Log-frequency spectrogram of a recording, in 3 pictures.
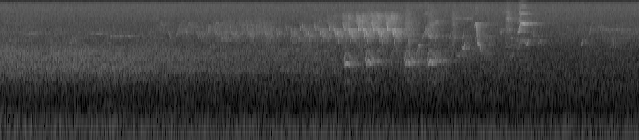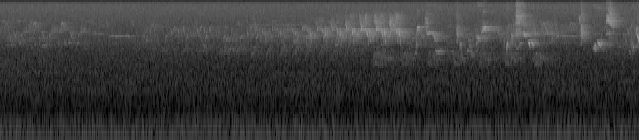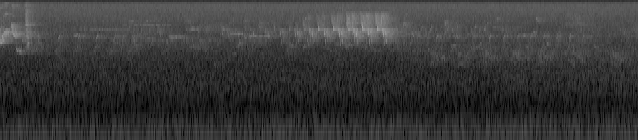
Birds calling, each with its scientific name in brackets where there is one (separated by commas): Gray Catbird (Dumetella carolinensis), American Crow (Corvus brachyrhynchos), Black-capped Chickadee (Poecile atricapillus), Northern Cardinal (Cardinalis cardinalis), Ovenbird (Seiurus aurocapilla), Common Yellowthroat (Geothlypis trichas), Song Sparrow (Melospiza melodia)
